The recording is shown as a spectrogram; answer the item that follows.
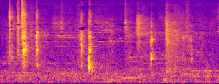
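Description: Metal weight plates clinking and clanking as they are handled and set down: a handful of sharp, ringing knocks, the loudest a little under two seconds in.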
